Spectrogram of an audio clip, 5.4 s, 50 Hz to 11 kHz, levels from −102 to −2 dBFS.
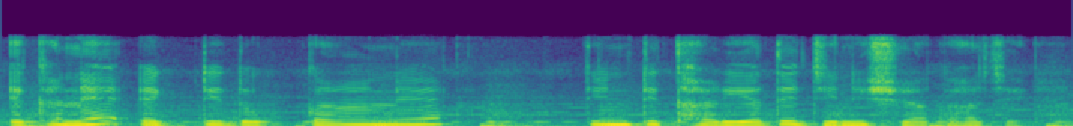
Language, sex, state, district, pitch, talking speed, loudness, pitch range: Bengali, female, Assam, Hailakandi, 230 Hz, 90 wpm, -13 LUFS, 220-240 Hz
